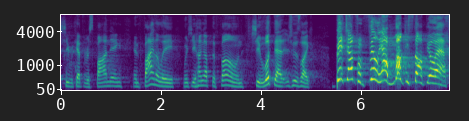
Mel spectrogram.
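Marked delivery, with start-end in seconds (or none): 5.5-7.8 high, loud furious outburst; pissed-off wife. Retold or imitated. Talk speaker imitating his wife after an infuriating phone call, pissed-off yell. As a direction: yell it like a brash hometown threat. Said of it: "like, pissed off".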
